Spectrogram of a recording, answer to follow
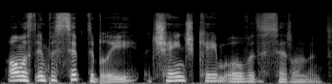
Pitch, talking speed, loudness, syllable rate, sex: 145 Hz, 145 wpm, -20 LUFS, 5.5 syllables/s, male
